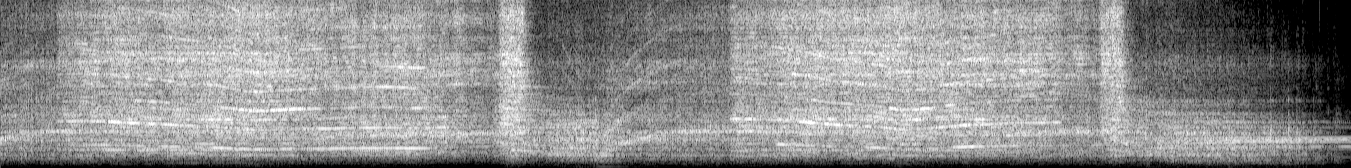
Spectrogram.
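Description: A handsaw cuts through a wooden board laid across a frame for a cuckoo clock stand, long rasping strokes repeating steadily and loud, with a brief pause between passes.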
